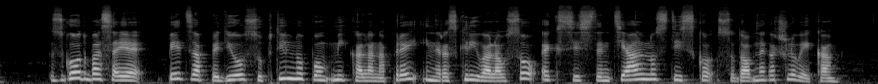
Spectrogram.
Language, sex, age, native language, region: Slovenian, female, 50-59, Slovenian, Carinthia region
